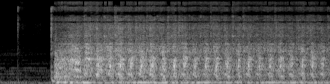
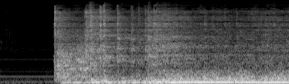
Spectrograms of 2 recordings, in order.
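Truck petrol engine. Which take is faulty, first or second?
first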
